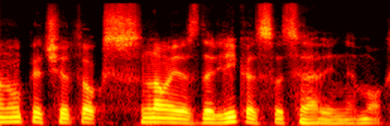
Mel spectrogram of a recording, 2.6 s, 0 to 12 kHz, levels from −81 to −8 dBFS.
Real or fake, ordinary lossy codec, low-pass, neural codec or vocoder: fake; MP3, 96 kbps; 10.8 kHz; codec, 16 kHz in and 24 kHz out, 0.6 kbps, FocalCodec, streaming, 4096 codes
